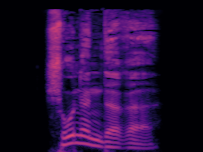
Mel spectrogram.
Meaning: inflection of schonend: 1. strong/mixed nominative/accusative feminine singular comparative degree 2. strong nominative/accusative plural comparative degree
- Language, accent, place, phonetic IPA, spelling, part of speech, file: German, Germany, Berlin, [ˈʃoːnəndəʁə], schonendere, adjective, De-schonendere.ogg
